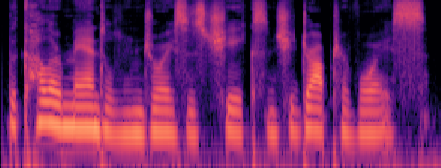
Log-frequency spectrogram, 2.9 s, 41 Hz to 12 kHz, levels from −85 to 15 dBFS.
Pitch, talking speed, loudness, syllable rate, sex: 150 Hz, 225 wpm, -18 LUFS, 5.8 syllables/s, female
